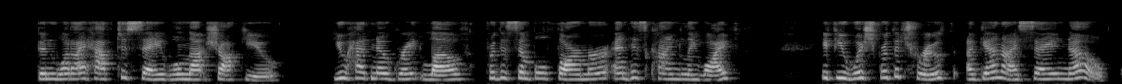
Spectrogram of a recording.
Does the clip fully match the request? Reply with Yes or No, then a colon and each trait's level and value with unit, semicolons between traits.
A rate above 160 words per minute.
Yes: average, 175 wpm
